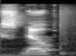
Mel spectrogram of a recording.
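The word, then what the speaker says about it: Snoup: it does sound like, it looks like it's spelled out as Snoop, but actually no, it's like Snope.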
